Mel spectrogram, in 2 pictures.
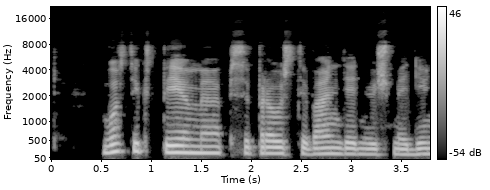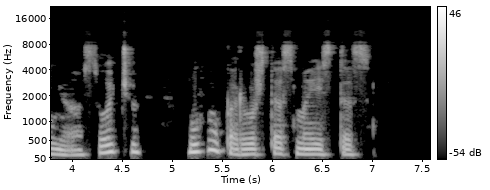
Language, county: Lithuanian, Kaunas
